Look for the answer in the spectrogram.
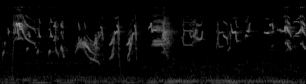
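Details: Oriental magpie-robin (kacer) singing, used as a lure so other birds join in: a rapid, varied run of high whistles, chirps and sharp slurred notes packed closely with brief pauses, bright and loud throughout.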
